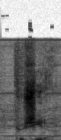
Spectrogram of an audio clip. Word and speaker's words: Kushida: I learned how to say his name. Kushida.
